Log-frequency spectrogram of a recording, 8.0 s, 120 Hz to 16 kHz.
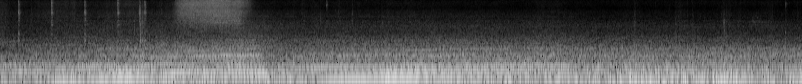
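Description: Honda Ridgeline's 3.5-litre V6 heard from inside the cab while accelerating: the engine note rises, drops back about two and a half seconds in as the five-speed automatic upshifts, then rises again. A brief hiss comes about two seconds in.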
